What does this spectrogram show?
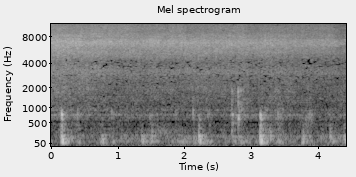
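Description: Onion, tomato and spice masala sizzling in hot oil in a nonstick wok, a steady hiss, with a few taps of a silicone spatula against the pan as it is stirred.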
